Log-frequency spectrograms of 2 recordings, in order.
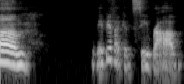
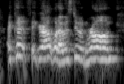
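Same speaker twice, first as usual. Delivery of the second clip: higher and louder, forcing the words out through emotion; tearful but regaining her voice; pushing through tears; 6 semitones higher, 4 dB louder, faster than usual. Real, not acted. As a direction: near tears, thanking her mentor. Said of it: "I'm trying not to cry".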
